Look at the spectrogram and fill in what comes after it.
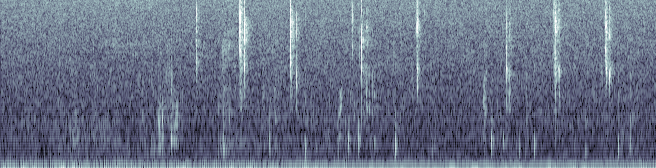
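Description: Faint, irregular wet mouth clicks and lip smacks of someone chewing and tasting a mouthful of aloe vera drink with pulp.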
